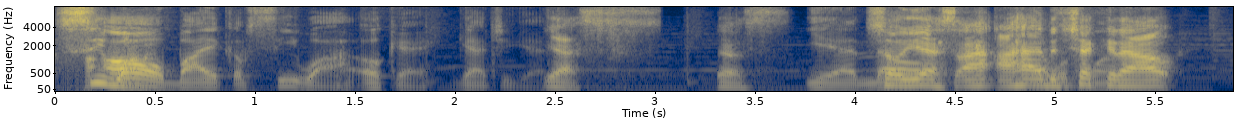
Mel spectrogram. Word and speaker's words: Bayek of Siwa: How do you say his name again? When Bayek Kasia? Bayek of Siwa. Oh, Bayek of Siwa.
